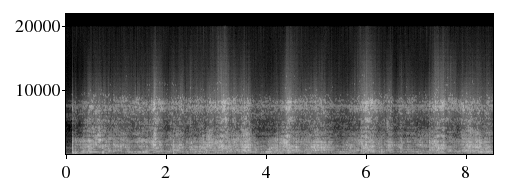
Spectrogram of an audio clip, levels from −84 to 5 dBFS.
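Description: An everyday sound recording carrying Bluetooth LC3 compression from start to finish, likely from a low-bitrate LE Audio link. Much of the upper spectrum has been zeroed and refilled with noise, leaving a heavily grainy, breathy top end, which fits a bitrate near 32 kbps with 10 ms frames.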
